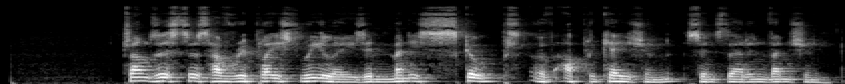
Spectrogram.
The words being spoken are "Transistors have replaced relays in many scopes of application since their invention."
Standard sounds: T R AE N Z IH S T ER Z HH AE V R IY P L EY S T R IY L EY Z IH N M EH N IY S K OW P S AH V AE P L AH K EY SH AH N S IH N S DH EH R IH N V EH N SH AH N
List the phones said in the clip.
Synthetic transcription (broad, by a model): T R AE N Z IH S T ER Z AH V R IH P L EY S T R IY L EY Z IH N M EH N IY S K OW P S AH V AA P L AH K EY SH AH N S IH N S DH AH R IH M V EH N SH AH N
